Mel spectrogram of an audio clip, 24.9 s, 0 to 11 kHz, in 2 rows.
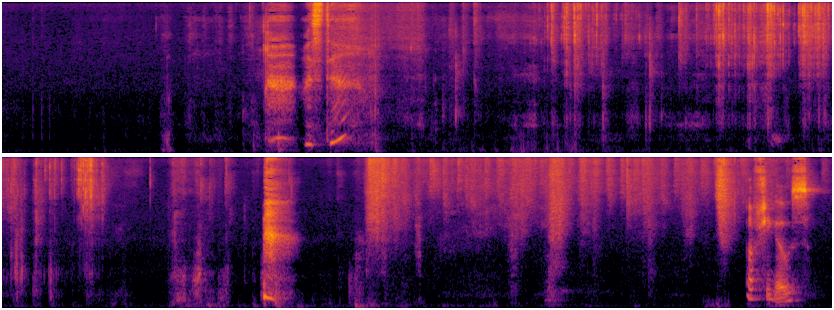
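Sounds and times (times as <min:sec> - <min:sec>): plastic packaging crinkling: 0:06.6 - 0:14.1.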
